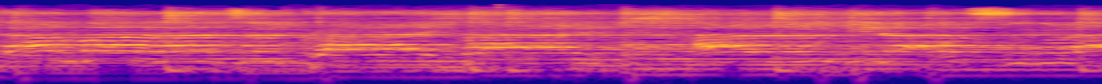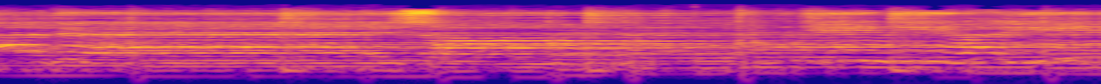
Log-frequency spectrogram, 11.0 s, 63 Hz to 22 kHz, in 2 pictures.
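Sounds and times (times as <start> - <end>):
pop song with sung vocals: 0.0 - 11.0.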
